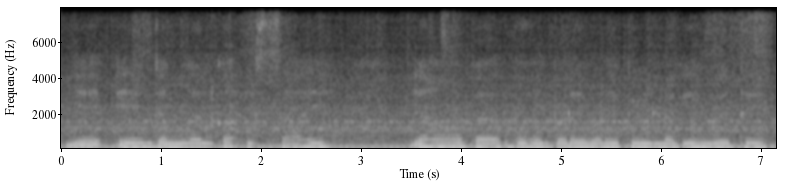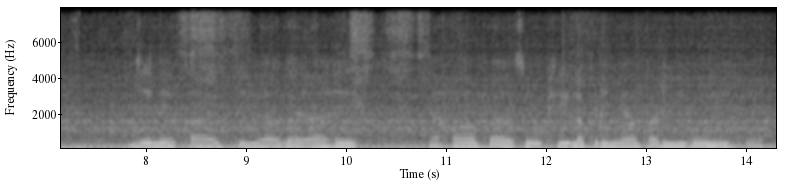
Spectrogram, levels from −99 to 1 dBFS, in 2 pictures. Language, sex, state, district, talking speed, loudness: Hindi, female, Bihar, Muzaffarpur, 115 wpm, -29 LUFS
